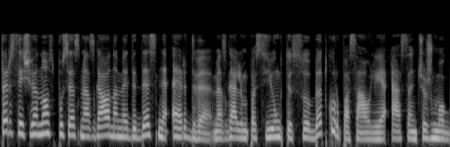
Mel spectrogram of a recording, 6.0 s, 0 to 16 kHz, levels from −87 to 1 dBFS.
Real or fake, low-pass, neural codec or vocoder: real; 7.2 kHz; none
